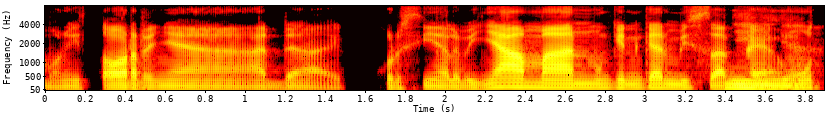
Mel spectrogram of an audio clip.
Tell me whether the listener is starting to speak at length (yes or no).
no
